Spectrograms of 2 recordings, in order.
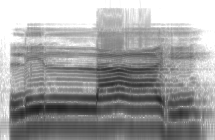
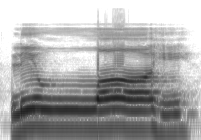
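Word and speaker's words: لله: kemudian di kolom ini ketika lafaz Allah sebelumnya berbaris kasrah atau berbaris bawah maka dibaca tarqiq atau dibaca tipis lillahi Jangan dibaca Leo high tapi dibaca tipis lillahi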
